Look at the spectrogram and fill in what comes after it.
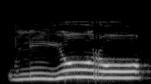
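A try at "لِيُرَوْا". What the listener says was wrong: रू नहीं है, आपने कायदे में नहीं पढ़ा रॉ व जबर। रऊ है ना, तो रू क्यों बोल रही है?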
